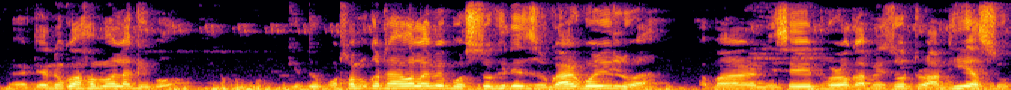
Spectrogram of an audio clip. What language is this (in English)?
Assamese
